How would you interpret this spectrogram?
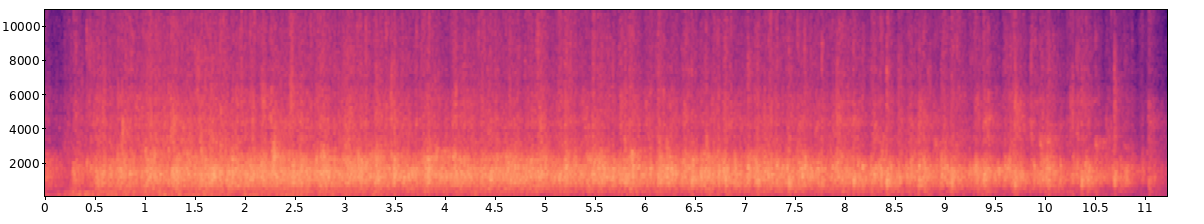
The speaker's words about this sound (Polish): Oklaski.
